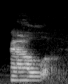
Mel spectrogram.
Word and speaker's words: Mallow: She's pronouncing more of a mal instead of a mel. Because it's marshmallow. Like mallow. Mallow.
